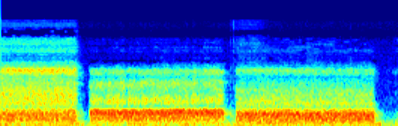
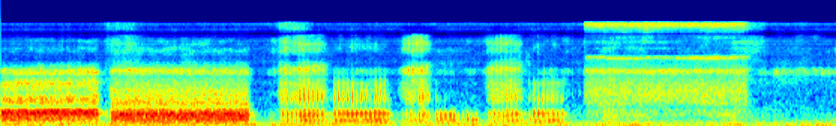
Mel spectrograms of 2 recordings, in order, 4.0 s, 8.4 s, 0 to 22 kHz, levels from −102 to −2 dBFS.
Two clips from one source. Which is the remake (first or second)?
second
